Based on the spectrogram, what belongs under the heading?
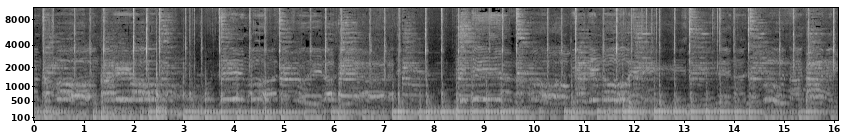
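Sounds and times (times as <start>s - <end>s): large drum strikes: 0.0s - 15.7s
percussion: 0.0s - 16.0s
person chanting: 0.0s - 16.0s.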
